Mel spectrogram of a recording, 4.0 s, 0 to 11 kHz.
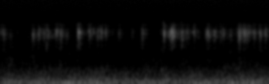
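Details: Group of Iberian magpies, dated 03-10-20, giving dense bursts of brief raspy chatter notes in quick succession, many birds calling at once, with heavy low-pitched rumbling noise underneath.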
